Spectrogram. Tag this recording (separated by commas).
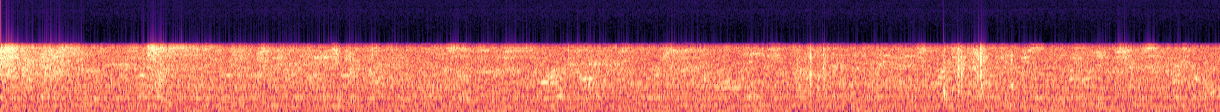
Speech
